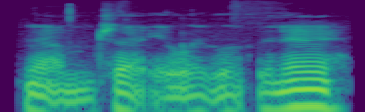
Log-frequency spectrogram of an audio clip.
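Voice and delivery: ordinary delivery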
